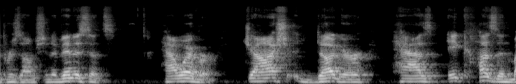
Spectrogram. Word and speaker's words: Duggar: So first on the docket, Josh Duggar. That's right. Rhymes with hugger.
